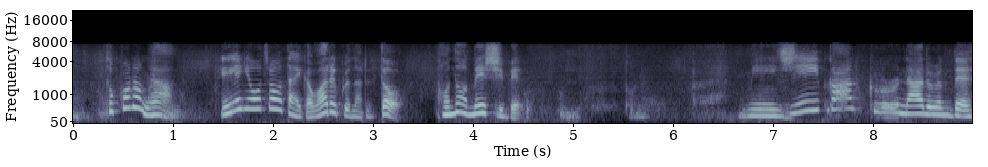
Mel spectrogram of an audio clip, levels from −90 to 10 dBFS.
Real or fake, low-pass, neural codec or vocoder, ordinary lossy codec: fake; 7.2 kHz; codec, 16 kHz, 1 kbps, X-Codec, HuBERT features, trained on LibriSpeech; AAC, 48 kbps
